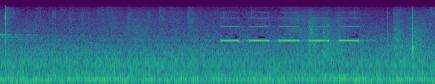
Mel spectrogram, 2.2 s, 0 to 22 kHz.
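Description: Mangal AlcoPatrol PT100P handheld breath analyser giving a quick run of about five short high beeps about a second in, as its power button is held down to switch it off.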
